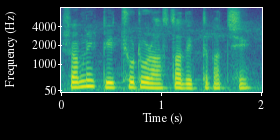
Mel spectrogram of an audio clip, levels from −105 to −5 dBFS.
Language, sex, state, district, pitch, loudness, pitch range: Bengali, male, West Bengal, Cooch Behar, 165 Hz, -14 LUFS, 155-180 Hz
